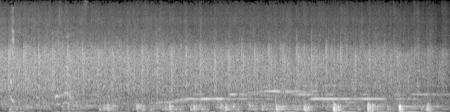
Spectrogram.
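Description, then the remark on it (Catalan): A crowd applauds loudly and steadily for about nine seconds, a dense wash of clapping, with a few sustained musical tones and low thumps underneath toward the end; the applause welcomes the chronicler at the presentation of a local festival magazine. “Un fort aplaudiment per a ella.”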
